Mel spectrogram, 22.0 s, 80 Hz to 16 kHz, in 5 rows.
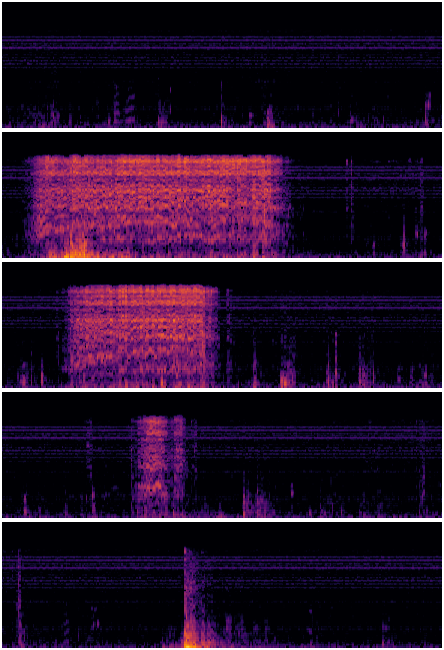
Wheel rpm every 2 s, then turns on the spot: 0, 0, 100, 90, 40, 60, 0, 10, 0, 0, 0.
none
